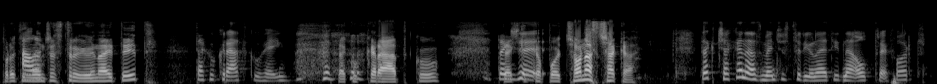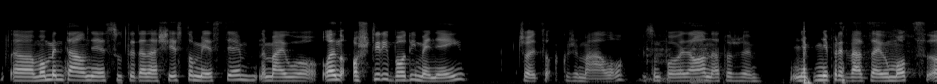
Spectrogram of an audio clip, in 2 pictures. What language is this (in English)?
Slovak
